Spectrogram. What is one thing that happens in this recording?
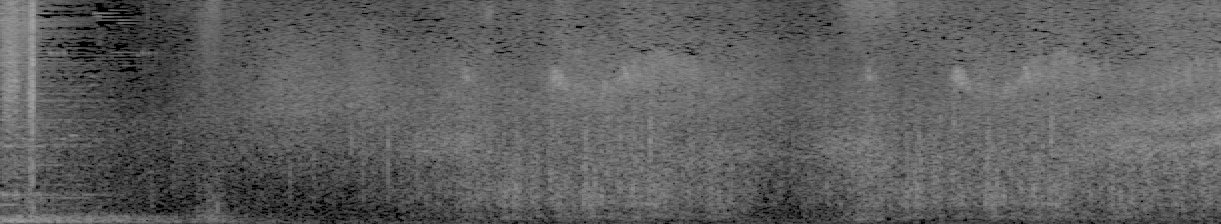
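Wind rushes steadily past a rider flying on a broom.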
